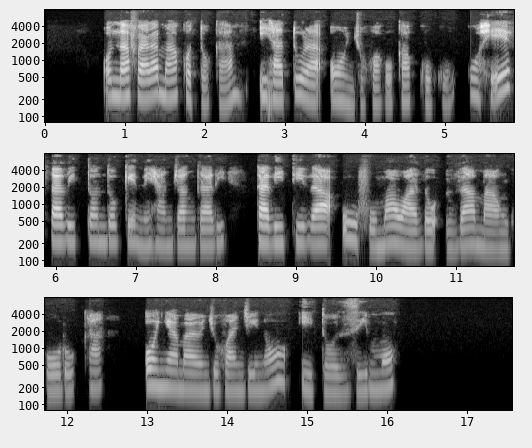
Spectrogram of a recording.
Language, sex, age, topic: Oshiwambo, female, 25-35, agriculture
